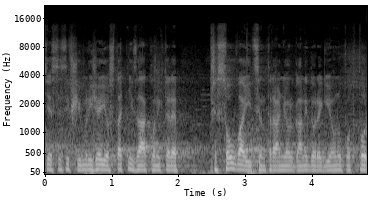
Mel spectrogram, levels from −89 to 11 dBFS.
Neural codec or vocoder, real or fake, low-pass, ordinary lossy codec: none; real; 14.4 kHz; AAC, 64 kbps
